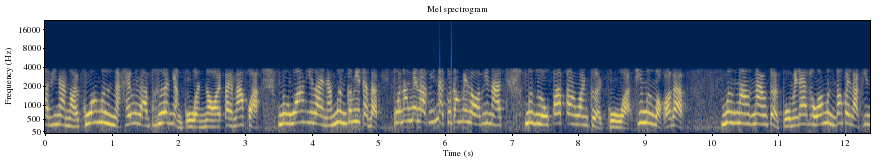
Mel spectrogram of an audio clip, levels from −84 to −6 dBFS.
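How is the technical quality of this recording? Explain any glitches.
The technical quality is poor. The speech is heavily band-limited and synthetic-sounding, its level breathes audibly, and a brief run of ticks interrupts it near the middle.

Gain pumping runs through the whole clip. The gain swings by roughly 15 dB. The likely cause is input gain set far too high, with a fast limiter or compressor clamping down on each loud syllable and releasing in the gaps. That flattens loud and soft passages into a squashed, dense level. On a waveform the envelope looks pressed against a ceiling.

The AMR narrowband mobile codec damage is heavy and constant. Nothing above 3.8 kHz survives, which fits 8 kHz sampling, and the buzzy, robotic texture points to AMR-NB at its lowest mode, around 4.75 kbps. At that rate, each frame's vocal-tract model is excited by only a few pulses, so voicing turns rasping. 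The room noise, about 37 dB below the speech, becomes a faint swirling warble. A spectrogram shows a hard, flat ceiling near 3.8 kHz with blank space above it.

CD scratch ticks occur from 5.93 to 6.27 s, three sharp clicks in that third of a second. A scratch has destroyed more data than the disc's error correction can rebuild, once per revolution, so the player patched the gap by interpolating or briefly muting. Each tick lasts well under a millisecond. On the waveform each appears as a tiny smoothed-over or dropped-out notch. On a spectrogram each shows as a thin vertical line spanning the whole band.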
